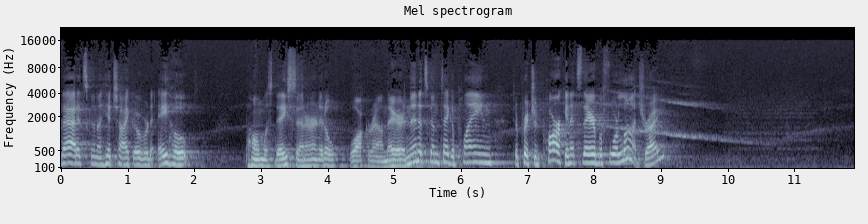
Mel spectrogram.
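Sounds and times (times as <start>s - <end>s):
speech: 0.0s - 2.1s, 2.8s - 9.2s
siren wailing outside: 0.0s - 11.8s.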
